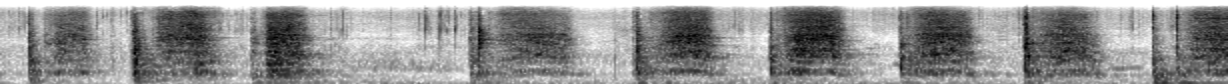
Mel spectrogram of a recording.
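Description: A metal-bladed scraper with a wooden handle rasping across the steel cooktop of a Blackstone griddle, scraping off cooked-on food bits. It comes in repeated strokes, about one a second.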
